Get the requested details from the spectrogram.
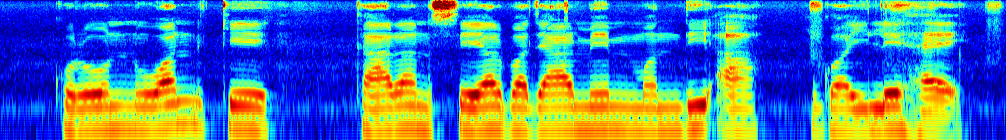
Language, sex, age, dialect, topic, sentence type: Magahi, male, 56-60, Western, banking, statement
